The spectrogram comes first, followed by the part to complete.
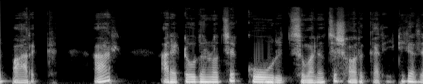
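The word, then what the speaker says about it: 切: আর আরেকটা উদাহরণ হচ্ছে কৌরিৎসু মানে হচ্ছে সরকারি, ঠিক আছে? এটা ইম্পর্টেন্ট কাঞ্জি। তারপর এটা হচ্ছে কিরি বা কাটার কাঞ্জি, এটার অনের উচ্চারণ হচ্ছে সেতসু বা সাই। হ্যাঁ, আর কুনের আমার উচ্চারণ হচ্ছে কিরু, ঠিক আছে?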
